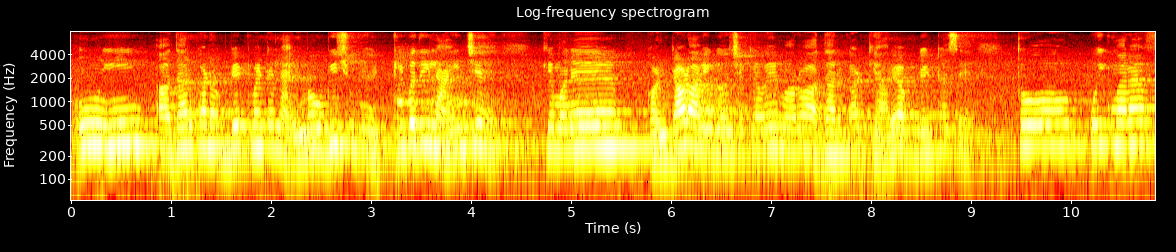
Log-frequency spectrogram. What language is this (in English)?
Gujarati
